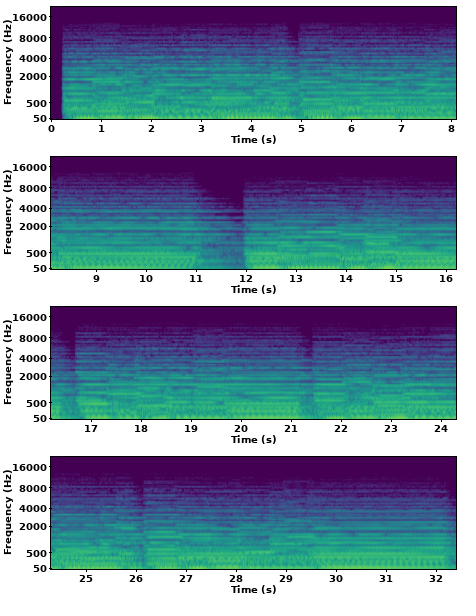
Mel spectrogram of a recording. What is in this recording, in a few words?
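pipe organ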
